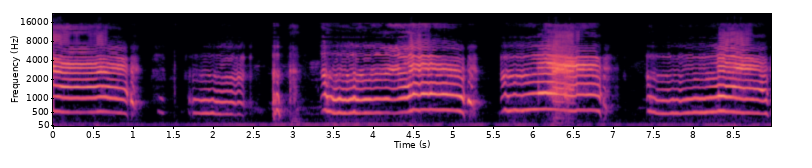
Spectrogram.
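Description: Loud, high-pitched rhythmic wails from a newborn, in bursts separated by short pauses for breath; a strong, typical newborn cry.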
